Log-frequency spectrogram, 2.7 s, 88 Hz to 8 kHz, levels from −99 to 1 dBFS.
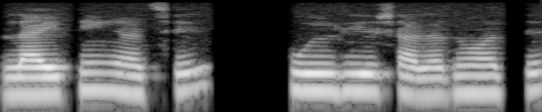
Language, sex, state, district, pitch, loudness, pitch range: Bengali, female, West Bengal, Kolkata, 200 Hz, -17 LUFS, 180-210 Hz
